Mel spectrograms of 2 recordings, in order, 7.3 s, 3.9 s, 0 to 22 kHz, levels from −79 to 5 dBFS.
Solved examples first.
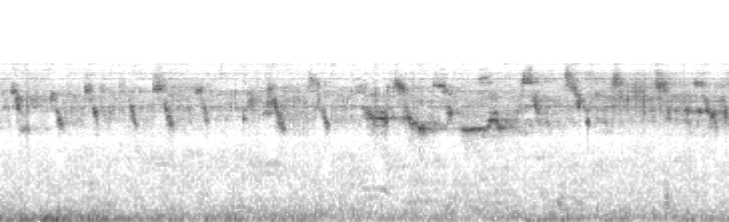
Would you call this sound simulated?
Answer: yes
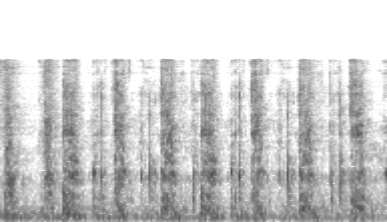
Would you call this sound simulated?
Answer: yes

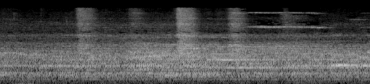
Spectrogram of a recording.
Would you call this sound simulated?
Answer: yes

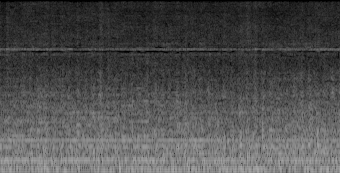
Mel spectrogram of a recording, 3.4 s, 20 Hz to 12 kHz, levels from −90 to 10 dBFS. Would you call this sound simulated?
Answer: yes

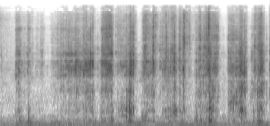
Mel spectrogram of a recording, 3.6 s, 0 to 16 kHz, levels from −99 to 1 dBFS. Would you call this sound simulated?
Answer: yes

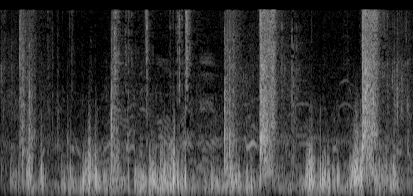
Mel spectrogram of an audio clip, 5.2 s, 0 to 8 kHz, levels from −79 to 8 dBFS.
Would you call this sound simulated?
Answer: no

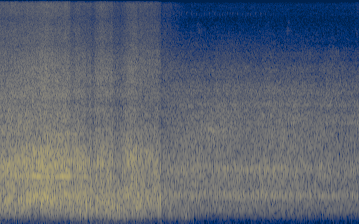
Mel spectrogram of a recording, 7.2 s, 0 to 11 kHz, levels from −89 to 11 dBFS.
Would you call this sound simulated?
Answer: no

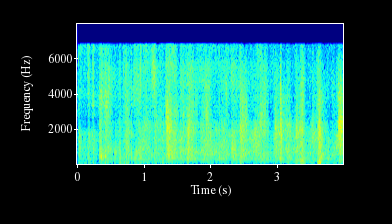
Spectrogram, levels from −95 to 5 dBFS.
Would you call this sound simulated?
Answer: yes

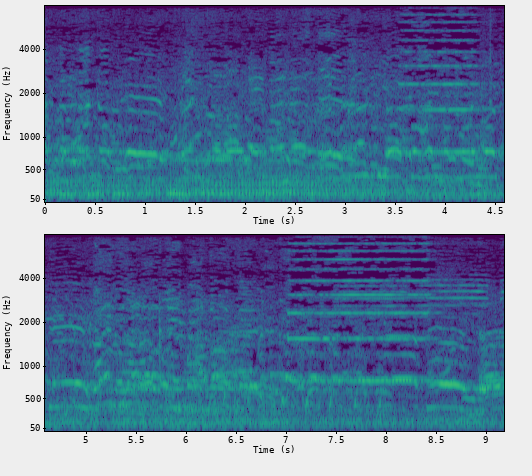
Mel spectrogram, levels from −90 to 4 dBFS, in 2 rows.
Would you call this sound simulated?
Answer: no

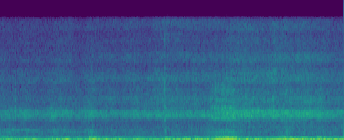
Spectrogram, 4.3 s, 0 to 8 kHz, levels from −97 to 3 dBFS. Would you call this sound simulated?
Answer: no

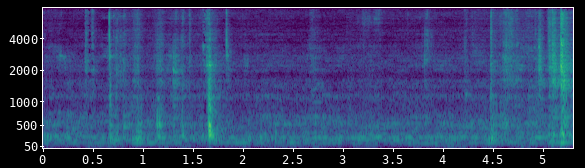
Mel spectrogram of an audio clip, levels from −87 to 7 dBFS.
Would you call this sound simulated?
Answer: yes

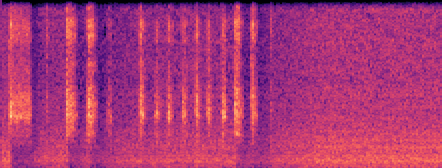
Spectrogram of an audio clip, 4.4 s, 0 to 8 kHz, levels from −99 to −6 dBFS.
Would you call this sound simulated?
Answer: no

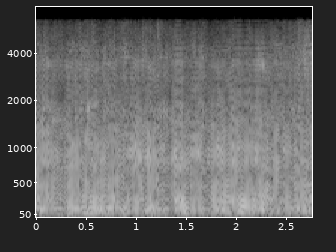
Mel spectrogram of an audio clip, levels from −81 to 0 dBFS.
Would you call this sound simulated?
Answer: yes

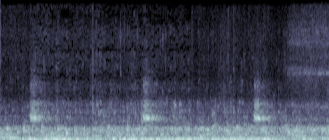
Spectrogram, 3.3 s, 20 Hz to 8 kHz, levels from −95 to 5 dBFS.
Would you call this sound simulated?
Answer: no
